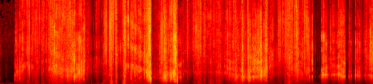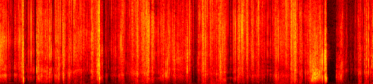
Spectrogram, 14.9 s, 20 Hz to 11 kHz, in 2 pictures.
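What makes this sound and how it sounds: A thin wooden or bamboo ear pick, held in the fingers, scratches and scrapes inside the canal of a white silicone ear mounted on a black binaural microphone. The sound is close, dense crinkling and crackling with many sharp little scrapes. It is mostly mid and high, with almost no low end, and there are brief dropouts near 6 and 14 seconds.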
